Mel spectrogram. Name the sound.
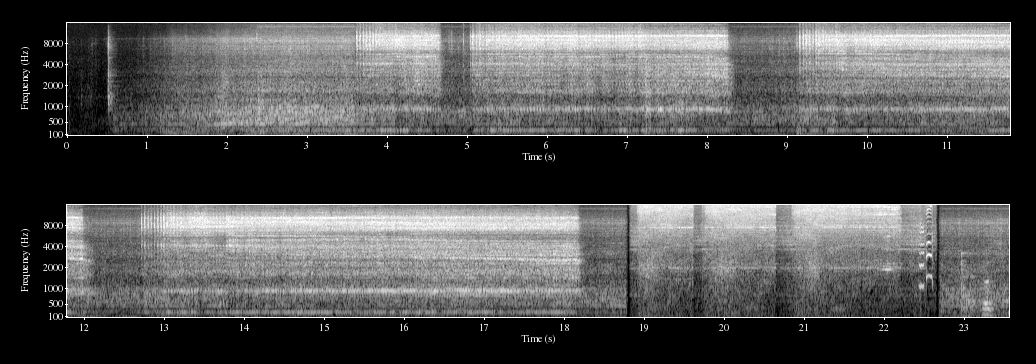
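woodturning lathe, rough turning a cylinder with a bowl gouge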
